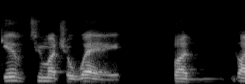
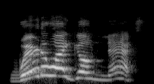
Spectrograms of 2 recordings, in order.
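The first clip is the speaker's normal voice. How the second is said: put-on very high, loud, shrill, drawn-out carrying call; 11 semitones higher, 6 dB louder than usual. Speaker retelling a character walking downstairs talking out loud, imitating her loud voice. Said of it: "she goes out loud".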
